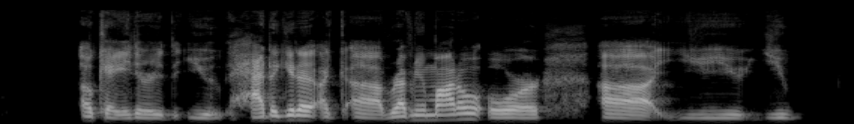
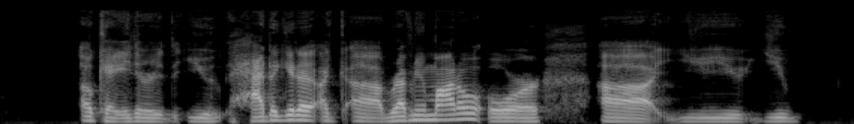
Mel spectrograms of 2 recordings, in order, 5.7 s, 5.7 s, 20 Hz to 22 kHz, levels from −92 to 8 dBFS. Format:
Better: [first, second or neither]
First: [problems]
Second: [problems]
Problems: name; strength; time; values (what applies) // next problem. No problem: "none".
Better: second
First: thin; somewhat; fading below 250 Hz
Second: none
